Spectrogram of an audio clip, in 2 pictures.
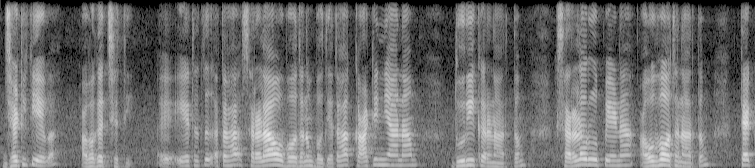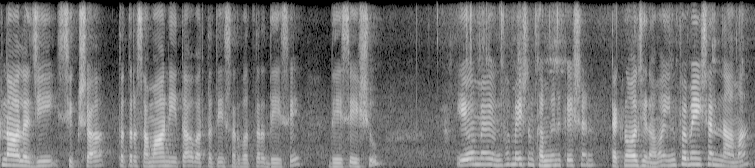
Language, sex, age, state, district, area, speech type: Sanskrit, female, 60+, Andhra Pradesh, Chittoor, urban, spontaneous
